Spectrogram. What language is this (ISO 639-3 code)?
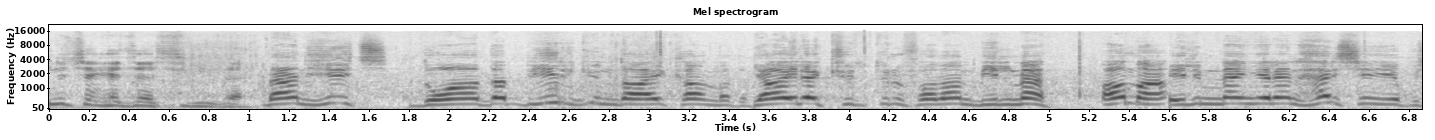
tur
